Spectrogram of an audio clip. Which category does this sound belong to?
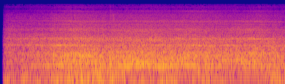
Sound effects > Vehicles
